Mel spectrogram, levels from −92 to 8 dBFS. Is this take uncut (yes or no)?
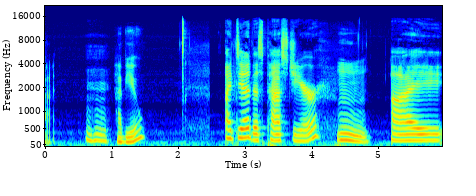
no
